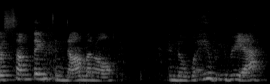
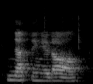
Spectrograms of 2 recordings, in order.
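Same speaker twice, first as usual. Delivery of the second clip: ordinary delivery, nothing marked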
